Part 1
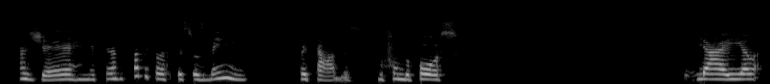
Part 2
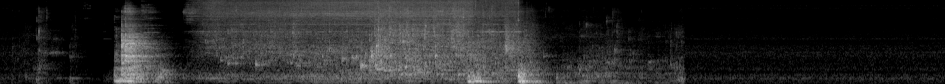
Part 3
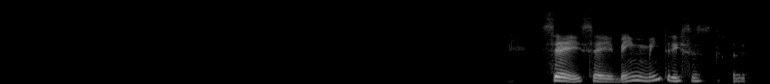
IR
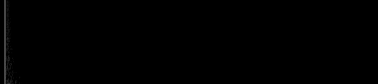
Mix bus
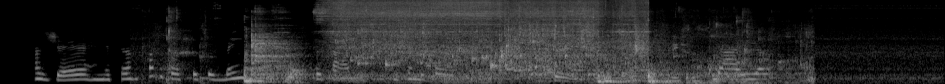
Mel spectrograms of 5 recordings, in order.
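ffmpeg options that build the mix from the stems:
-filter_complex "[0:a]acompressor=threshold=-32dB:ratio=6,adelay=150,volume=-1.5dB[link_01];[1:a]adelay=1300,volume=2.5dB[link_02];[2:a]volume=-0.5dB[link_03];[link_01][link_02][link_03]amix=inputs=3:normalize=0,acompressor=threshold=-26dB:ratio=8"

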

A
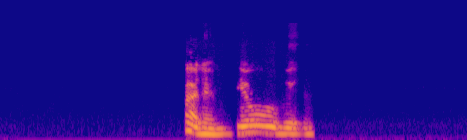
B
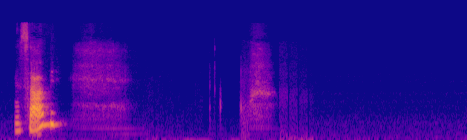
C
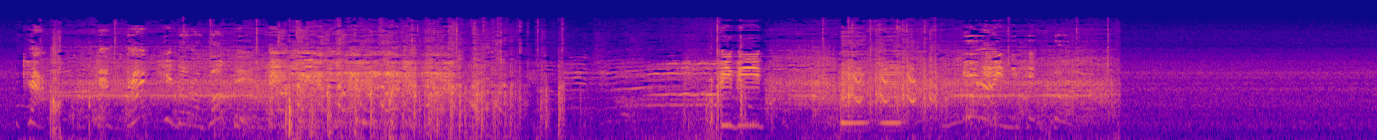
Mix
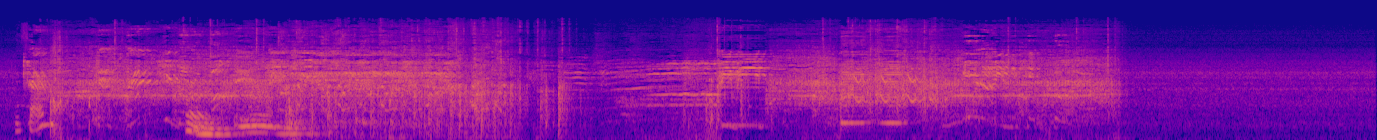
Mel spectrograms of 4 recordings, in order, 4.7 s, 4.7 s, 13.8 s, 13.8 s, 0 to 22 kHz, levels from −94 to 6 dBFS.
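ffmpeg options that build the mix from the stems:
ffmpeg -i stem1.wav -i stem2.wav -i stem3.wav -filter_complex "[0:a]volume=-15dB,asplit=2[link_01][link_02];[link_02]volume=-3.5dB[link_03];[1:a]volume=-15.5dB[link_04];[2:a]volume=-5dB,asplit=2[link_05][link_06];[link_06]volume=-11dB[link_07];[link_03][link_07]amix=inputs=2:normalize=0,aecho=0:1:71|142|213|284:1|0.3|0.09|0.027[link_08];[link_01][link_04][link_05][link_08]amix=inputs=4:normalize=0,alimiter=limit=-21dB:level=0:latency=1:release=15" out.wav

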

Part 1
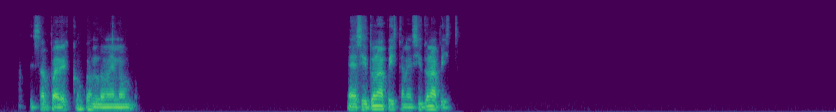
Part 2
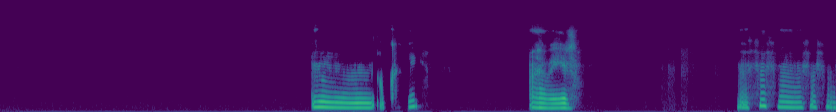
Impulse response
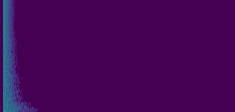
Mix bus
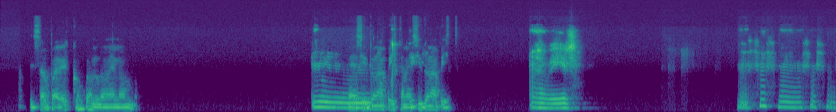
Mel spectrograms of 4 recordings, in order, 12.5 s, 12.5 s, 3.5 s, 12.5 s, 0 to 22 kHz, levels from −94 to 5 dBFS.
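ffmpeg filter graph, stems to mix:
-filter_complex "[0:a]acompressor=threshold=-23dB:ratio=6,alimiter=level_in=3dB:limit=-24dB:level=0:latency=1:release=12,volume=-3dB,acontrast=79,volume=-2dB[link_01];[1:a]aexciter=amount=12.7:drive=7.8:freq=2200,volume=1dB,asplit=2[link_02][link_03];[link_03]volume=-16dB[link_04];[2:a]atrim=start_sample=2205[link_05];[link_04][link_05]afir=irnorm=-1:irlink=0[link_06];[link_01][link_02][link_06]amix=inputs=3:normalize=0,highpass=83"

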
